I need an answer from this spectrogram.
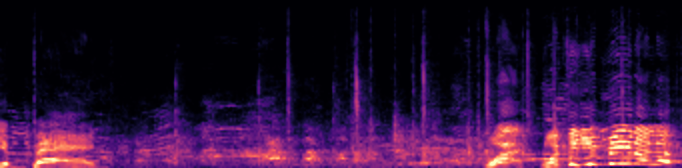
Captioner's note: audience laughing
